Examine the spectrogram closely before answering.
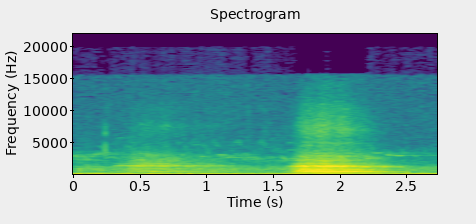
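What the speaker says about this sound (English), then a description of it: "Anything as simple as taking a deep breath" A single deep breath, drawn in quietly and close by about midway through, swelling briefly as a soft airy rush and then fading against a faint background.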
